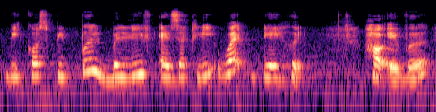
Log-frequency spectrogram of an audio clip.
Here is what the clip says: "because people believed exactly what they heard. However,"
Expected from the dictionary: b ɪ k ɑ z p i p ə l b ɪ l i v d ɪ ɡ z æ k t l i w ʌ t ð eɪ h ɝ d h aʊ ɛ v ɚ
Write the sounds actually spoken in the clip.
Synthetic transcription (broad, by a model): b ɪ k ɑ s p i p ə l b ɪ l i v ɪ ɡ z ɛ k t l i w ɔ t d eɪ h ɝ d h aʊ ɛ v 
